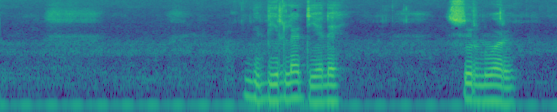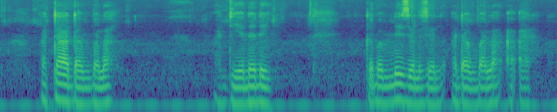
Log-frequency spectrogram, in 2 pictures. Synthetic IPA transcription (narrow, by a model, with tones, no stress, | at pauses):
bi˨biː˨ɾi˨la˦dɪ˨ɛ˨nɛ˦ | so˦ɾnu˦ɔ˦ɾɪ˨ | a˨taː˦˨da˨nɡ͡ba˨la˦ | a˨dɪ˨ɛ˨nɛ˦nɪ˦˨ŋ | ka˨ba˨mi˨ne˦zɛ˨lzɛ˨la˨da˨mɡ͡ba˨la˦a̰˨ʔa˨ɾɪ˨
